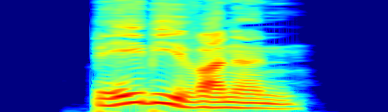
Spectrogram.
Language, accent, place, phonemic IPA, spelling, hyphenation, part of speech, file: German, Germany, Berlin, /ˈbɛɪ̯biˌvanən/, Babywannen, Ba‧by‧wan‧nen, noun, De-Babywannen.ogg
- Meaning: plural of Babywanne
